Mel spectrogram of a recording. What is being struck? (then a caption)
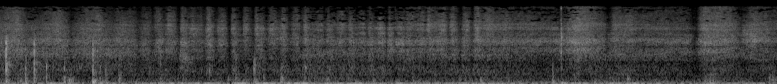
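Paperback book paper pages. A thick block of pages of an open paperback book is held upright, pinched between both palms, and the paper pages are gripped and rubbed against each other. The result is a steady, dry, papery rubbing and scratching with a bright hiss, broken by a few brief louder scrapes.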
